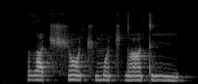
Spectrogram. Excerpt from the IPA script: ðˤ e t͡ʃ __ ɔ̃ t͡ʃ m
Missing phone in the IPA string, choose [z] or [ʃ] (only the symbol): ʃ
